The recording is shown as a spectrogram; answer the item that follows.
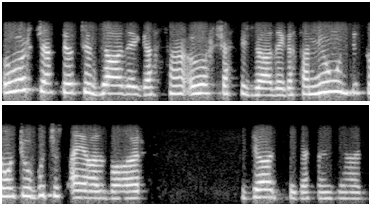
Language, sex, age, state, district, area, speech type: Kashmiri, female, 30-45, Jammu and Kashmir, Bandipora, rural, conversation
